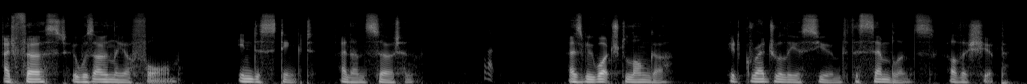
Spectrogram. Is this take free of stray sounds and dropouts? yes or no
no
